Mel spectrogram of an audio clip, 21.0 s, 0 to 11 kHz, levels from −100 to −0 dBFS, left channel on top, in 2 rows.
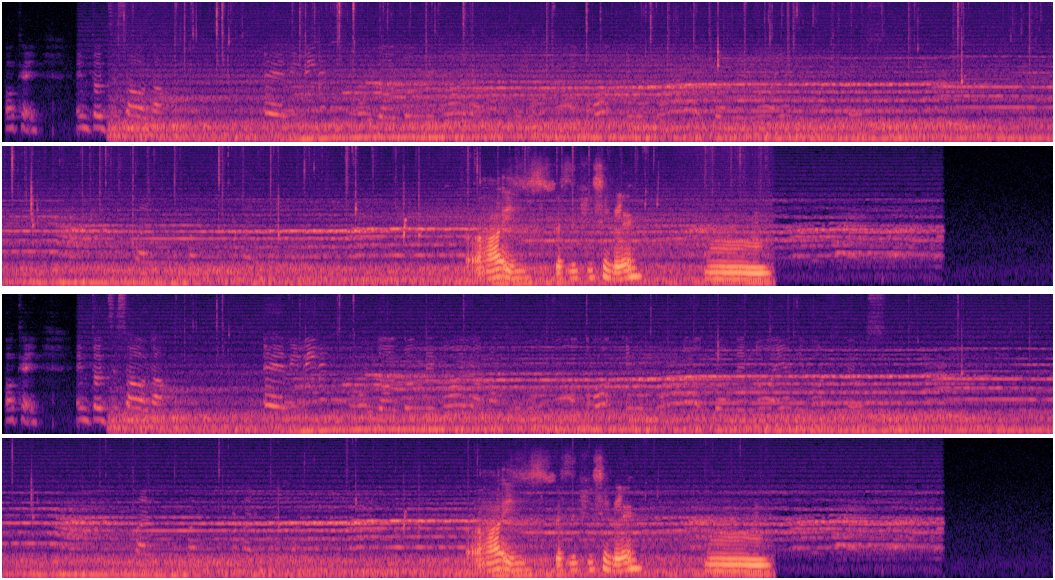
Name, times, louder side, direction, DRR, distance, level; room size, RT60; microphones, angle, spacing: voice 1, 0.0-0.4 0.7-1.7 2.6-8.8 10.6-11.1 11.8-13.6, right 2 dB, 20° right, 7.2 m, -43 dB
sound 1, 0.9-19.9, right 1 dB, 5° right, 7.7 m, -39 dB
sound 2, 1.0-18.2, left 1 dB, 55° left, 4.6 m, -37 dB
voice 2, 15.1-16.9 17.5-18.2, left 1 dB, 15° left, 0.6 m, -24 dB
head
